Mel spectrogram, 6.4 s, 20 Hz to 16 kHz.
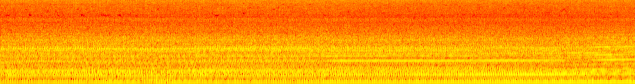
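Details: Troy-Bilt TB272V two-stroke leaf blower after turning the single-D carburetor mixture screw out about one and a half turns: steady fast-pitched buzz never settling lower; idles a little high, carb likely still needing adjustment.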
